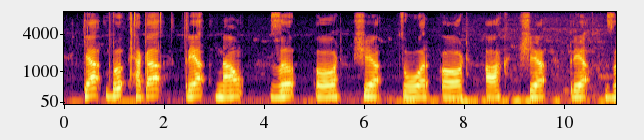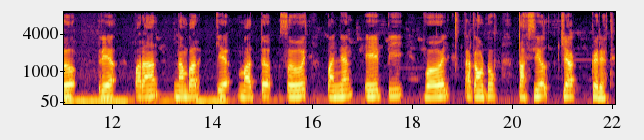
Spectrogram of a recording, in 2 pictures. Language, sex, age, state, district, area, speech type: Kashmiri, male, 30-45, Jammu and Kashmir, Kulgam, rural, read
